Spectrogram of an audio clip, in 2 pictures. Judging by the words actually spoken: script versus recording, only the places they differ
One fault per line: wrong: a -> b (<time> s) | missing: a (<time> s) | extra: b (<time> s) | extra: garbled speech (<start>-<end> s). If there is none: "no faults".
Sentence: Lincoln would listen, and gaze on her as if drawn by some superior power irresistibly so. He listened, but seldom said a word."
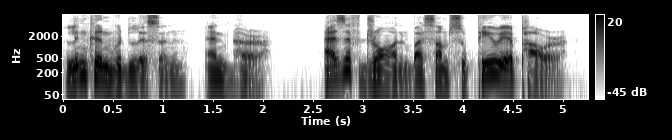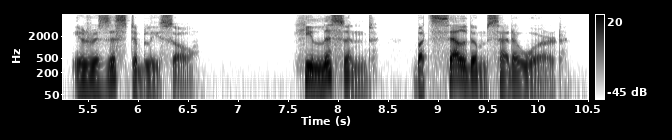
missing: gaze on (1.7 s)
